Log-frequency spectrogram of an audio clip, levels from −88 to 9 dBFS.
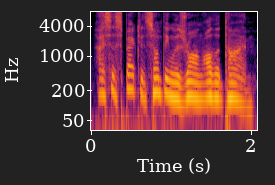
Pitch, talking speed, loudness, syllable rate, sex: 150 Hz, 230 wpm, -14 LUFS, 6.4 syllables/s, male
